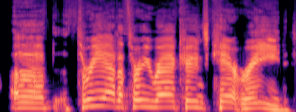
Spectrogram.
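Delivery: high-pitched cartoon guess; Pops guessing. Pops guessing Rigby's charade, high put-on voice. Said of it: "He goes".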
